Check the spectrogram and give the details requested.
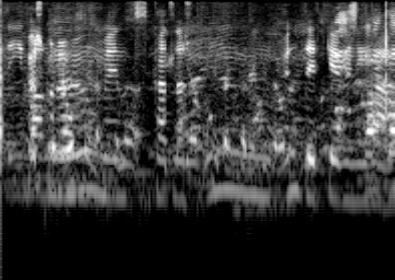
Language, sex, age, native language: Icelandic, female, 13, Icelandic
